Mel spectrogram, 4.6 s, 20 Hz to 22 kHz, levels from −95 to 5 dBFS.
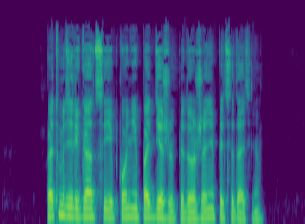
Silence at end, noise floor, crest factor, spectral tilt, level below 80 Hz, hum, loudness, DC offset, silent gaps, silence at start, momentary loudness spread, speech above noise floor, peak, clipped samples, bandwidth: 0.65 s; -84 dBFS; 18 dB; -5 dB/octave; -48 dBFS; none; -19 LUFS; under 0.1%; none; 0.7 s; 7 LU; 66 dB; -2 dBFS; under 0.1%; 14.5 kHz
